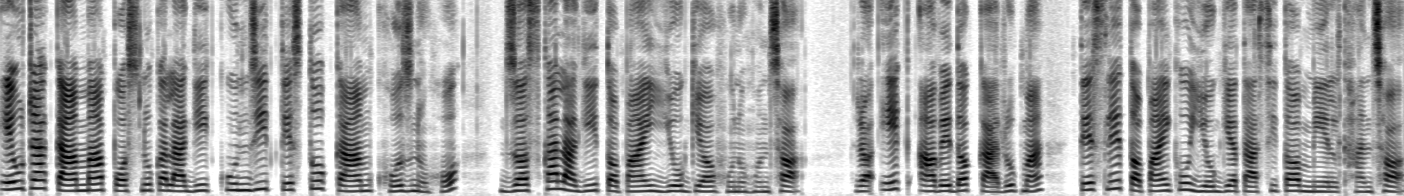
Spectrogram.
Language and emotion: Nepali, neutral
